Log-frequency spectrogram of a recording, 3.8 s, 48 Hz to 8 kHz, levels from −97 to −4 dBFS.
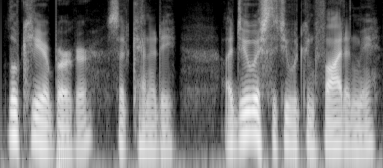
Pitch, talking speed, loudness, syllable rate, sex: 95 Hz, 220 wpm, -19 LUFS, 6.5 syllables/s, male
